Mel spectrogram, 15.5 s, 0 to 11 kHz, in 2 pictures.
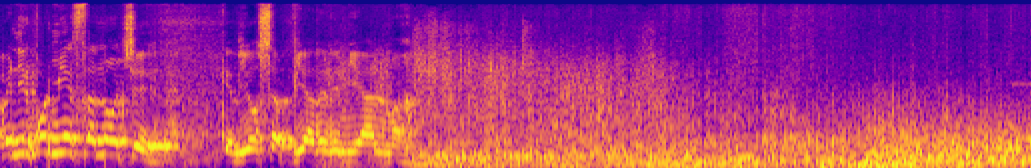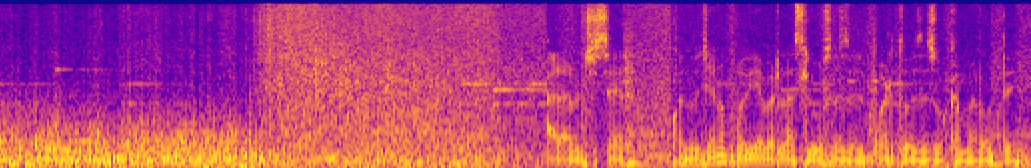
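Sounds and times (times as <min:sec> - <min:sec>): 
gusting wind: 0:00.0 - 0:15.4
speech: 0:00.1 - 0:03.7, 0:11.9 - 0:15.4
rough sea waves crashing around a ship at nightfall: 0:02.4 - 0:13.4.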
